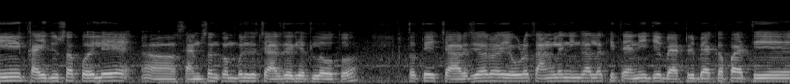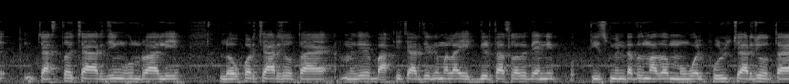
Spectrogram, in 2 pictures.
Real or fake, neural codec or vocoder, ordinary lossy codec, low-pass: real; none; none; none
